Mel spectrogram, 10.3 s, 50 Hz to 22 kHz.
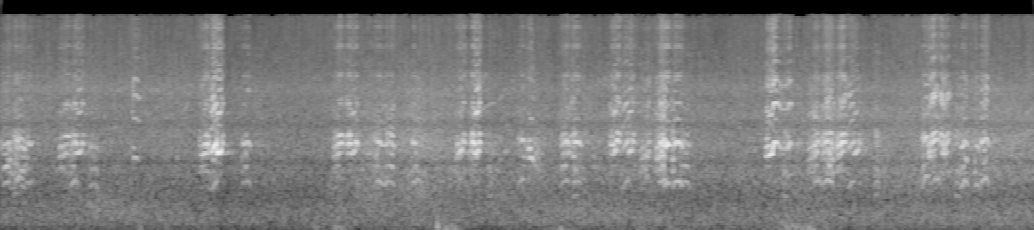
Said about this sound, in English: One of the key features of Fala Moor is that 2% of the world's population of pink-footed geese come to overwinter on the moor.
